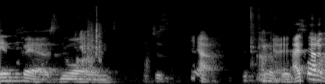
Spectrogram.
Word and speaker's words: New Orleans: We just slur it together, so everybody thinks we say it like one word, like Nolans.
